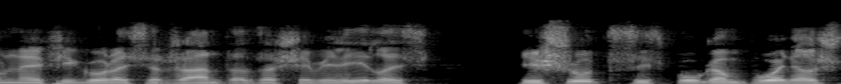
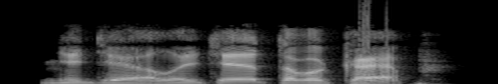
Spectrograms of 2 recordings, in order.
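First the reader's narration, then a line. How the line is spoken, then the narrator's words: Hoarse. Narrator (Russian): прохрипел Гарри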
